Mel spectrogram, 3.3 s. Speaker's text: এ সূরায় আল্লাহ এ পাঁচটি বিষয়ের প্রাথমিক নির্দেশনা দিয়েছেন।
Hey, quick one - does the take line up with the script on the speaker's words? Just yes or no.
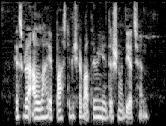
yes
